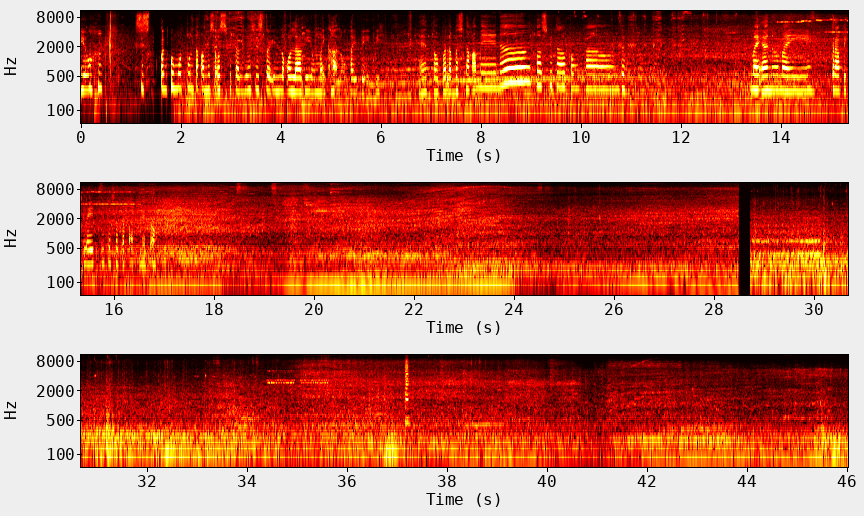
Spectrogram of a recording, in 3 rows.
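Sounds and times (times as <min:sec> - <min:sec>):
car road and engine noise: 0:00.0 - 0:46.0
car horn toots: 0:34.4 - 0:35.8, 0:37.1 - 0:37.4.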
